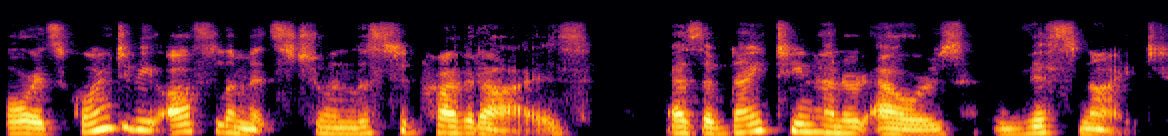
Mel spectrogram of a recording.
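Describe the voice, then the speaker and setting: A woman acts out a private eye's wry girlfriend for a radio play. Her voice is dark and slightly low, with sassy, dry banter. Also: expressive, moderate pace, breathy edge. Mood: wry, exasperated. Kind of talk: old-time radio detective drama acting.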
